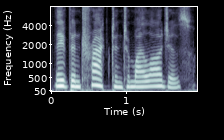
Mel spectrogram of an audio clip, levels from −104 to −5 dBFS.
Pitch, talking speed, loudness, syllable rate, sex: 190 Hz, 215 wpm, -18 LUFS, 5.6 syllables/s, female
